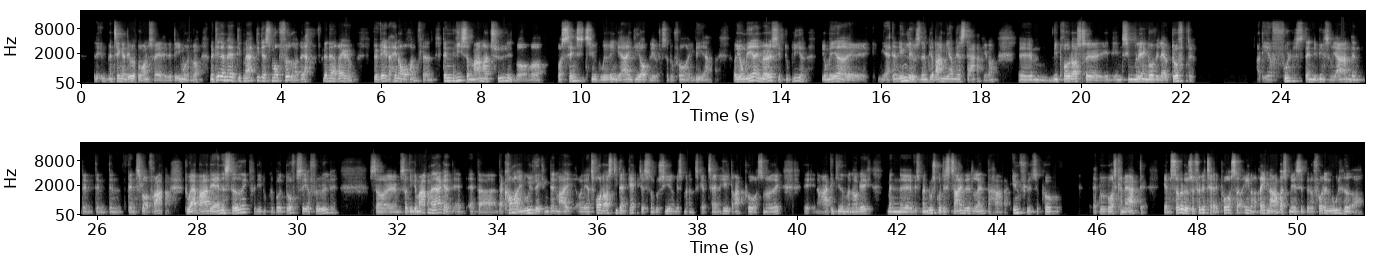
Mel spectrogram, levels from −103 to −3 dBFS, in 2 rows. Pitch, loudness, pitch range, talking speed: 135 Hz, -29 LUFS, 115-175 Hz, 230 wpm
